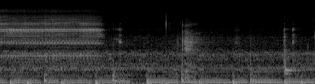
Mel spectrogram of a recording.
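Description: A lathe tool scraping the inside of a 7-inch fiddle-back claret ash bowl, soft scratchy rubbing over the steady hum of the spinning lathe, close and fairly faint, with brief tool contacts repeating.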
